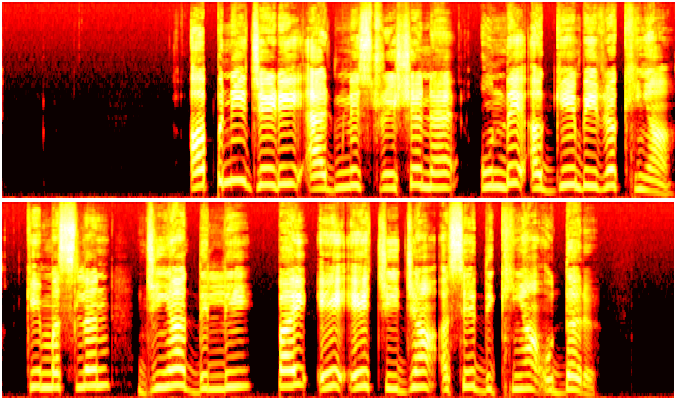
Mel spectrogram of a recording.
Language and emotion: Dogri, neutral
